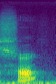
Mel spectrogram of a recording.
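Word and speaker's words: ji (事): Or actually that the poem refers to, the Japanese pronounce ri and ji, or the Chinese say li and shi.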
